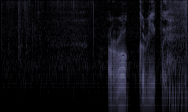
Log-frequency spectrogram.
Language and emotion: Russian, neutral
